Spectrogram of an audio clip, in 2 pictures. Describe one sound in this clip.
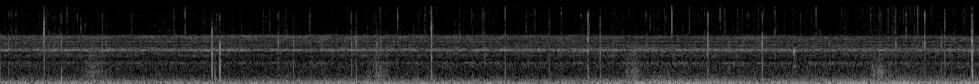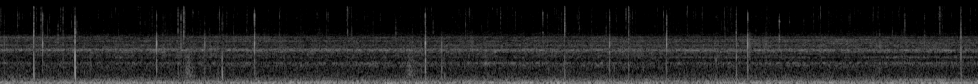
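A small wood fire crackles and pops close by.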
